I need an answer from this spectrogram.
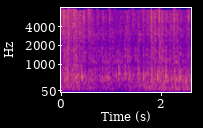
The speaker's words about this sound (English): Ever wondered what an earthquake sounds like?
